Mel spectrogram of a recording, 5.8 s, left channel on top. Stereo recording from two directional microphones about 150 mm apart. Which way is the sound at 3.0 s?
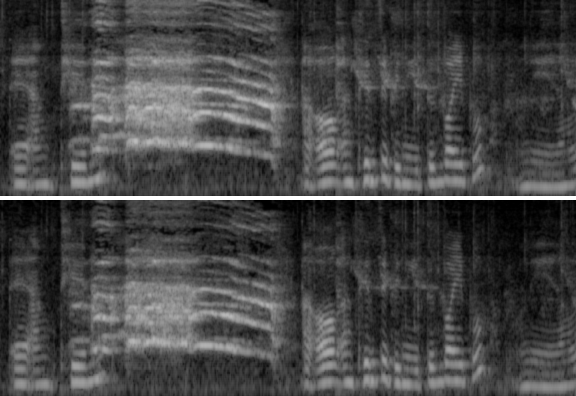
20° right (ahead or behind).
